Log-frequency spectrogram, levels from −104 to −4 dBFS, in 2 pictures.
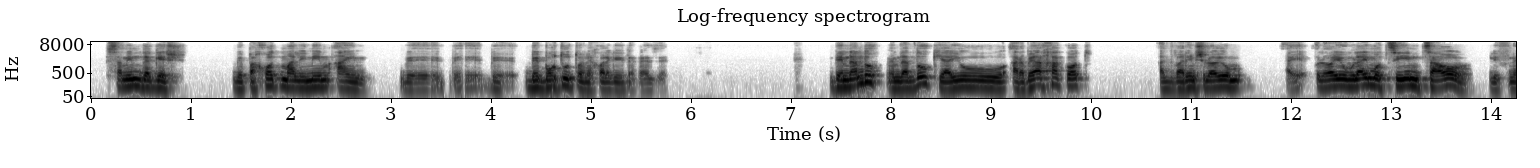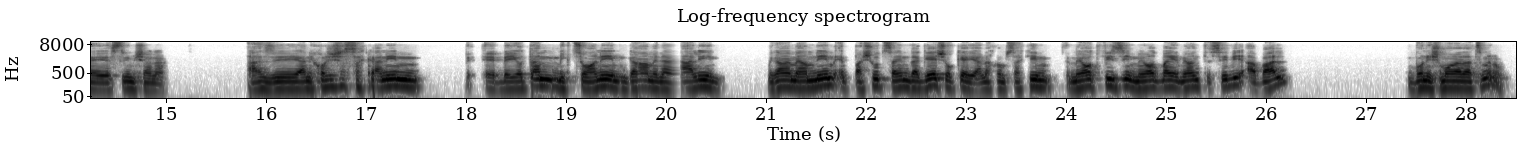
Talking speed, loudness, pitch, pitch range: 130 wpm, -15 LUFS, 125 Hz, 110-135 Hz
